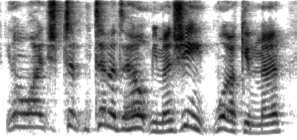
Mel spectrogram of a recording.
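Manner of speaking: high, fed-up whine; high mock nagging; griping Martha. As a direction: complain like the busy sister. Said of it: "she was bitching about Yahweh".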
